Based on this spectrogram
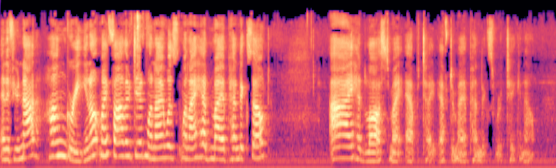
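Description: Using a raised, projected voice, a high-pitched woman talks at a moderate pace with ordinary pitch variation and big swings in loudness. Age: 60s. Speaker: vlogger. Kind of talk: casual chat. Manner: chatty, warm.

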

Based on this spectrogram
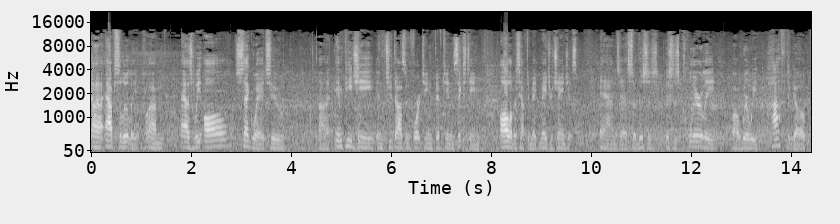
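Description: A man talks at a fairly slow pace with ordinary pitch variation. The sound is dry with no echo, and background noise is noticeable. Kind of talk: interview answer. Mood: enthusiastic. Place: hall.

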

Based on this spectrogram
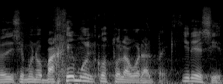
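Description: A man with a Rioplatense accent and very wide pitch swings. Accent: Argentine Spanish (rioplatense). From Argentina, Neuquén province. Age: 50s. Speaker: trade union leader; guest. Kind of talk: interview. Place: studio. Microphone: headset.

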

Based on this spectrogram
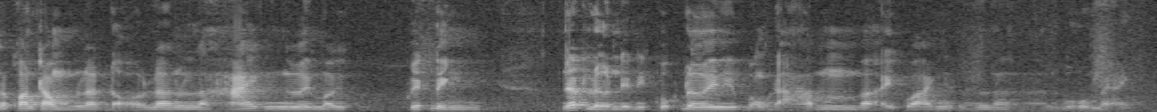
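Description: A man talks at a moderate pace with fairly even intonation and long, frequent pauses. Light background noise and audible room echo surround his voice. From Nghe An, Vietnam. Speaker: football club president, former footballer. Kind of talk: interview answer. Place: home room.

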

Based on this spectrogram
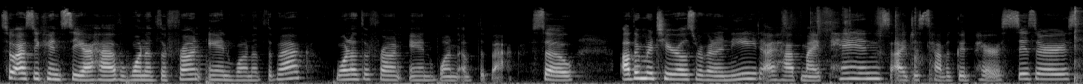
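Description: Ordinary pitch variation from a woman at a moderate pace. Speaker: sewing instructor. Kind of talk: tutorial. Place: home room.

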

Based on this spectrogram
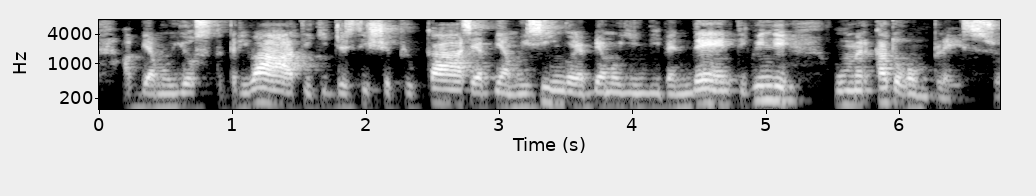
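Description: A man with a southern Italian accent, medium pitch and ordinary pitch variation, against a quiet background. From southern Italy. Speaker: short-term rental business speaker; speaker. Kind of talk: conference talk. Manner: hesitant, many fillers. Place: home room. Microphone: webcam.

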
